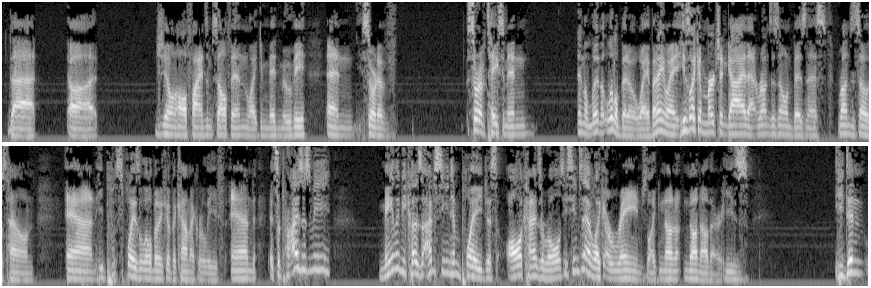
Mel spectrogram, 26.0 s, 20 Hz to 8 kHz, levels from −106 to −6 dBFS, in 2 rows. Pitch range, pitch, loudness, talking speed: 105-140 Hz, 125 Hz, -23 LUFS, 185 wpm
